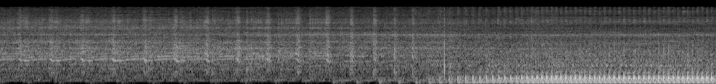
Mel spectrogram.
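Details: Hard-starting RZR, in low gear, with smoke coming from the back: several seconds of cranking before it fires, then it runs on a lumpy beat; cause of the hard starting not found.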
